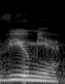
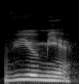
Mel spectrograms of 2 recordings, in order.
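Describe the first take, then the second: First: It is said quickly with the middle sound skipped. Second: The same.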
